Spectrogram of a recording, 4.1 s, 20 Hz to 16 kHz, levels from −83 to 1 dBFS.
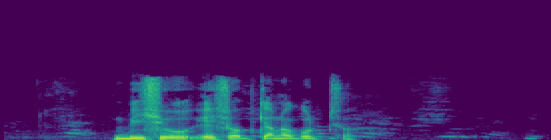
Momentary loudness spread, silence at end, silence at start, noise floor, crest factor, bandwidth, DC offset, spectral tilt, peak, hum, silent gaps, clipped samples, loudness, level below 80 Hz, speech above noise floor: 19 LU; 1.5 s; 0.85 s; -54 dBFS; 16 dB; 7.6 kHz; under 0.1%; -5 dB/octave; -2 dBFS; none; none; under 0.1%; -14 LUFS; -54 dBFS; 40 dB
